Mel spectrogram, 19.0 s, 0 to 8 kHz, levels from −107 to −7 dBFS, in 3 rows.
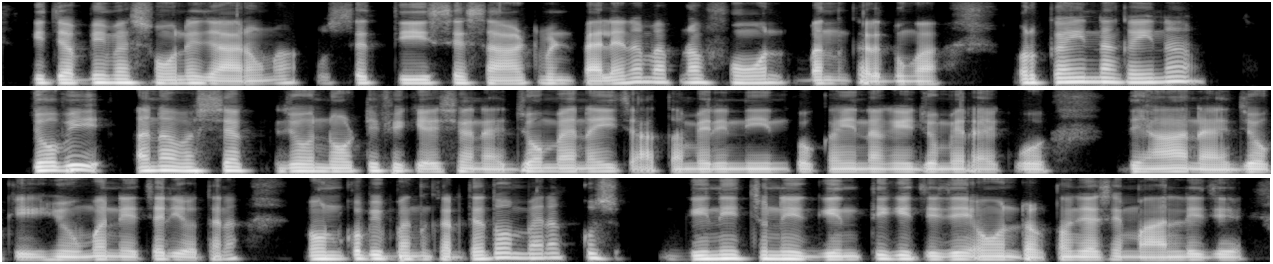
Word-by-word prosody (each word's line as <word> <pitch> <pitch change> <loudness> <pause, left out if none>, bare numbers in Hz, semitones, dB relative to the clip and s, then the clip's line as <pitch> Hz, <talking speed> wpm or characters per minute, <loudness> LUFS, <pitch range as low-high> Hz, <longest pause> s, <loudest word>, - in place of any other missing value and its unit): कि 125 - +2
जब 120 -1 +2
भी 135 - +5
मैं 130 0 +5
सोने 115 0 0
जा 95 -3 +2
रहा 95 - -2
हूँ 100 - -8
ना 120 +2 -6
उससे 120 +1 -4
30 115 0 -1
से 120 - +1
60 105 0 -1
मिनट 110 -2 -3
पहले 100 +4 +2
ना 155 +4 0
मैं 150 -1 +1
अपना 140 -1 -1
फ़ोन 125 0 -1
बंद 110 -1 -2
कर 90 - +1
दूँगा। 90 0 -3 0.4
और 130 - +4
कहीं 150 +1 +5
न 155 0 +4
कहीं 145 0 +2
ना 170 +3 +2 0.6
जो 140 +1 +7
भी 160 +1 +4 0.2
अनावश्यक 130 -1 +4 0.2
जो 120 +1 +3
नोटिफ़िकेशन 110 -3 -1
है, 90 -1 -1
जो 110 +6 0
मैं 110 -1 0
नहीं 110 +2 -1
चाहता 90 0 -5
मेरी 95 +1 -1
नींद 95 0 -2
को 95 - -2
कहीं 95 +1 -2
न 95 0 -1
कहीं 95 0 0
जो 95 - 0
मेरा 95 0 -2
एक 95 - -8
वो 95 -1 -1 0.4
ध्यान 105 0 +1
है, 85 0 +1
जो 95 +2 +1
कि 95 0 -4
ह्यूमन 100 +2 0
नेचर 105 +3 -1
ही 105 - 0
होता 95 +3 -4
है 115 - -6
ना, - - -6 0.4
उनको 125 +2 +2
भी 130 0 +3
बंद 110 -2 -2
कर 105 - 0
दे 125 - +1
तो 165 +5 +1
मैं 155 -1 -1 0.2
कुछ 145 -6 -2 0.4
गिनी-चुनी 125 0 +5
गिनती 110 +4 +1
की 125 0 +2
चीज़ें 110 0 0
ऑन 105 -2 0
रखता 90 +2 0
हूँ 100 - 0
जैसे 100 +2 0
मान 90 0 -1
लीजिए 95 -1 -2
110 Hz, 235 wpm, -23 LUFS, 95-125 Hz, 0.6 s, जो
